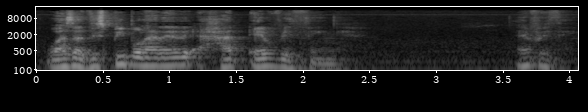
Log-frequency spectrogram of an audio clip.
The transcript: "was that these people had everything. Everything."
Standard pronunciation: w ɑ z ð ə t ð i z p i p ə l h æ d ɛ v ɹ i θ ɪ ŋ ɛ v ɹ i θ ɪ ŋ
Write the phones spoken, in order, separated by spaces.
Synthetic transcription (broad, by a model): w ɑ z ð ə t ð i s p i p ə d h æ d ɛ v ɹ i θ ɪ ŋ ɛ v ɹ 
